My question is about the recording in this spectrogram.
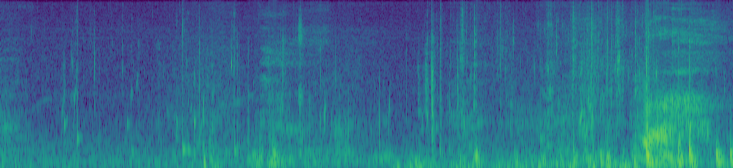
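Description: Water and handling sounds on a fishing kayak: scattered knocks and clicks over a low wash, with a brief wavering tone about six seconds in.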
